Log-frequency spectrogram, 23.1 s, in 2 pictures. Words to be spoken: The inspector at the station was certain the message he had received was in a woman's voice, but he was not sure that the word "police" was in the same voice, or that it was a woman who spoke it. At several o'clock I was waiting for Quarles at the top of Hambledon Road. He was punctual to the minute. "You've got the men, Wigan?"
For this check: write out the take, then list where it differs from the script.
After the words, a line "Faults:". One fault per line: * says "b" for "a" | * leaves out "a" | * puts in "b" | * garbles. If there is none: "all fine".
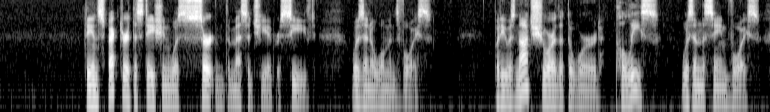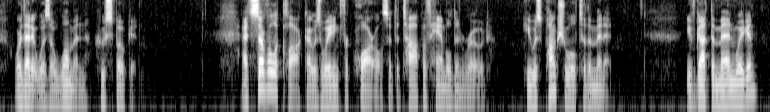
The inspector at the station was certain the message he had received was in a woman's voice, but he was not sure that the word "police" was in the same voice, or that it was a woman who spoke it. At several o'clock I was waiting for Quarles at the top of Hambledon Road. He was punctual to the minute. "You've got the men, Wigan?"
Faults:
all fine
